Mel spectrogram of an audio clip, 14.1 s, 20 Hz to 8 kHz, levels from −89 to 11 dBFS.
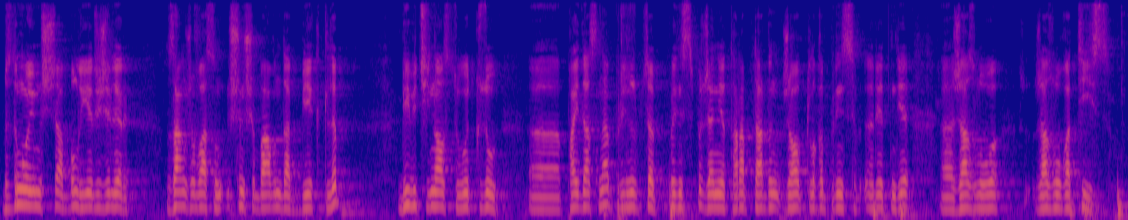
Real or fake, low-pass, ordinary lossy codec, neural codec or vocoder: real; none; none; none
